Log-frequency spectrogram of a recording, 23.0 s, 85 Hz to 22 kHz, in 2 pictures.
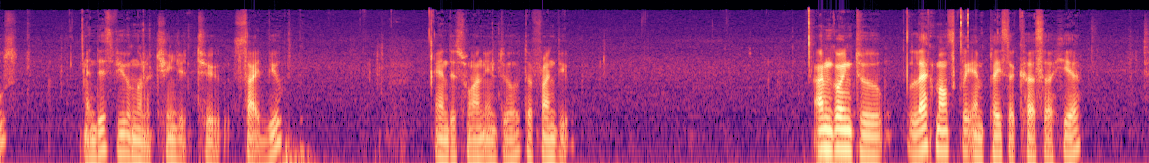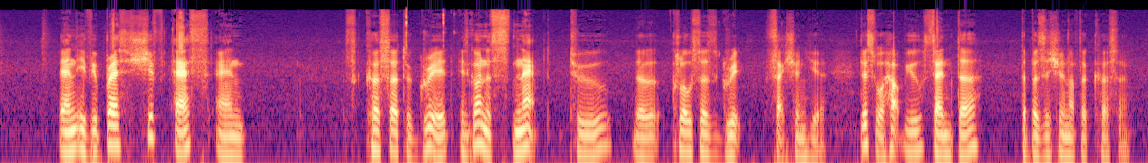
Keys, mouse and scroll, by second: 1.3 KP_3, 2.2-4.8 scroll up 1, 4.8 KP_1, 9.7 click, 15.8 click, 15.8 shift+s, 17.6-19.7 scroll up 1.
